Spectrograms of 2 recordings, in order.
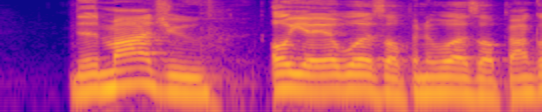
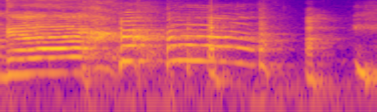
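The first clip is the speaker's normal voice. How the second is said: laughing squeal. Real, not acted.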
